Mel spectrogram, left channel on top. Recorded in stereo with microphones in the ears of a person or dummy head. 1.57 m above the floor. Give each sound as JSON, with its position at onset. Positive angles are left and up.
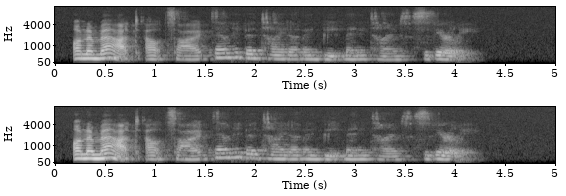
{"t": 0.2, "sound": "a woman speaking", "side_deg": 0, "distance_m": 1.0}
{"t": 1.6, "sound": "a woman speaking", "side_deg": 85, "distance_m": 4.0}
